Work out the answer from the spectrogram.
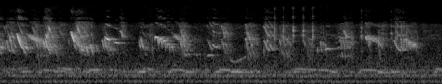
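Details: Purple martins at a martin house chatter in rich, gurgling bursts of rising and falling notes, several birds overlapping in a busy, continuous colony chorus.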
